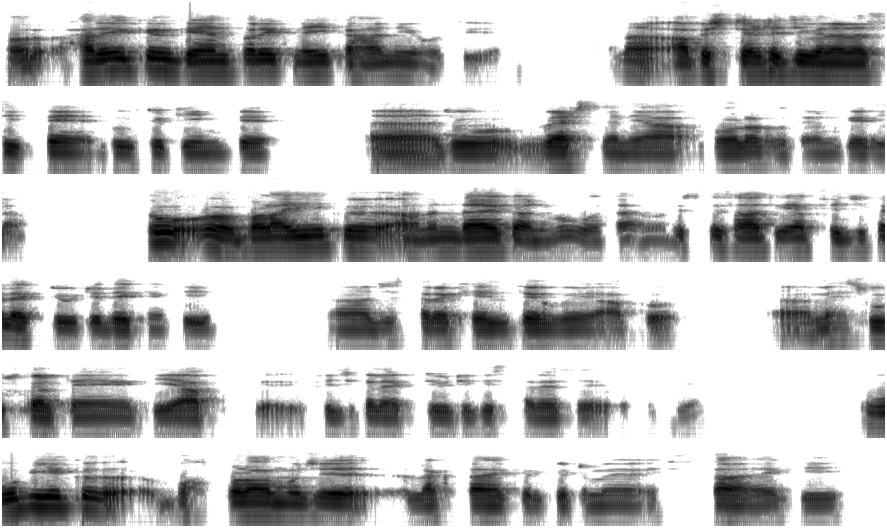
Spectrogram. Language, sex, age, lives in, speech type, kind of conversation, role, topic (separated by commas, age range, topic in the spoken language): Hindi, male, 35-39, India, conversation, unstructured, none, आपका पसंदीदा खेल कौन सा है और क्यों?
